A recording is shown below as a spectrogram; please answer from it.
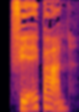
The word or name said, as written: feriebarn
